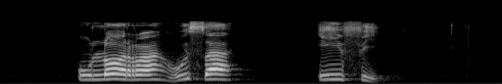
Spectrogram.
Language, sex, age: Venda, male, 26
